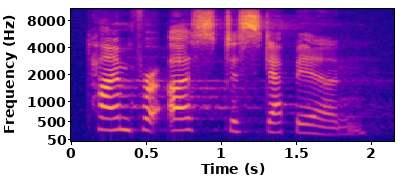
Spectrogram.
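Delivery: ordinary delivery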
